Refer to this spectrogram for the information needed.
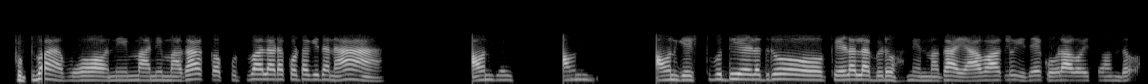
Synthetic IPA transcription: puʈbaonimːɐnimːɐɡɐpuʈbaːlaːɽɐkoʈːoːɡid̪anaː | ɐʋɐnɡe | ɐʋɐn | ɐʋɐnɡeʂʈubud̪ʱːie̞ːɭɐd̪ɾuːkeːɭɐlːɐbiɽuninmɐɡɐjaːʋaːɡluːid̪e̞ːɡoːɭaːɡoːjt̪uɐnd̪u

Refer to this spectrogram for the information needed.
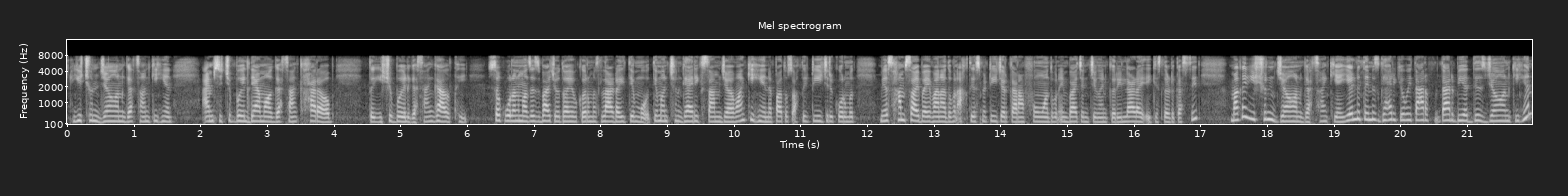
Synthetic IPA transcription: jit͡ʃʰund͡ʒaːnɡɐt͡sʰaːnkiɦinʔa̰msit͡ʃʰibəjld̪ʲaːmaːɡɐt͡sʰãːnkʰaɾɐb | t̪ɨjiʃubəːjlɡɐt͡sʰãːnɡalt̪ʰɨj | sɐkulɐnmɐnzɐz̬baːt͡ʃod̪aːjɐbkəɾmɐslaːɽajt̪imt̪imɐnt͡ʃʰinɡaːɾiksaːmd͡ʒaːʋaːnkiɦinɐpat̪usɐk̚ʰt̪iʈiːt͡ʃɐɾikoɾmɐt̪ | mishɐmsaːjbaːjʋaːnaːd̪ubɐnʔɐ̰kʰt̪iɐsmeʈiːt͡ʃɐɾkaɾãːnfʰoːnd̪ubɐnɐmʲbaːt͡ʃɐnt͡ʃiɡɐnʲkəɾilaːɽaːjʔə̰kislɐɖkɐsit̪ | mɐɡɐɾjiːʃund͡ʒaːnɡɐt͡sʰãːnkijãjelʲnit̪ɐmʲis̬ɡaːɾikʲeʋəjt̪aɾt̪aɾbijɐt̪̚d̪isd͡ʒaːnkiɦin

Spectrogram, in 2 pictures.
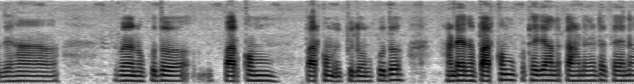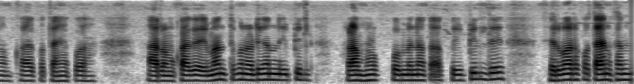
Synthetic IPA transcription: d͡ʒaɦã | ɛmɛnanũkud̪ɔpaɾkɔm | paɾkɔmipilunkud̪ɔhãɳɖɛnapaɾkɔmkɔʈʰɛd͡ʒaɦãlakaɦãɳɖɛnaʈɛt̪aɦɛnaɔmkaɡɛkɔt̪aɦɛ̃kɔʔa | aɾɔmkaɡɛɛmant̪ɛmanəɖikanipil | haɽamɦɔ̃kɔkɔmɛnaka̰ʔa̰kɔipild̪ɛsɛɾmaɾɔkɔt̪aɦɛnkʰan

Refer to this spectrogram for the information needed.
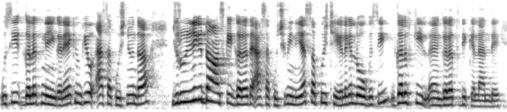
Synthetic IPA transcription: ʊsĩːɡələt̪nəĩːkəɾeːãːkjõːkɪoːʔɛːsaːkʊt͡ʃʰnĩːʊ̃nd̪aː | zəɾuːɾiːnɛ̃ːkiɖãːnskiɡələt̪ɛ̰ːsaːkʊt͡ʃʰbiːnĩːɛːsəb̚kʊt͡ʃʰʈʰiːleːkɪnloːkəsĩːɡələt̪kiːɡələt̪ːɾikːeːlɛ̃ːnd̪eː

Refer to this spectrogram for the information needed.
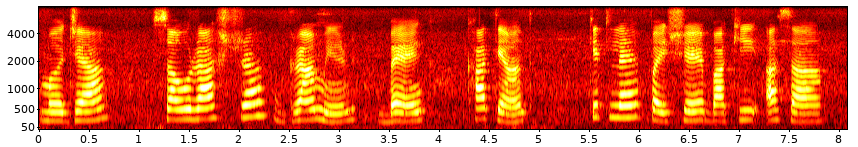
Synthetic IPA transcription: məd͡ʑja | sə̃wɾaʂʈɾəɡɾamiːɳ | bɛ̃kʰː | at̪jãt̪ | kit̪lepəjɕebakiəsa

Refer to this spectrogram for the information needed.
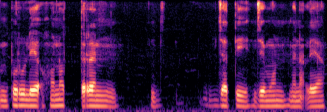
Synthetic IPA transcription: pɔɾulɛjaʔhɔnɔt̪̚ːɾɛn | d͡ʒat̪id͡ʒɛmɔnmɛna̰ʔlɛja

